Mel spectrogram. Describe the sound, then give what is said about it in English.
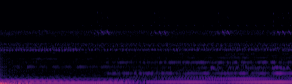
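Crickets chirp inside a kitchen, giving a few short, high chirps spaced irregularly over a steady low hum. “How many insects do you have inside your kitchen? Maybe you should call a pest controller.”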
